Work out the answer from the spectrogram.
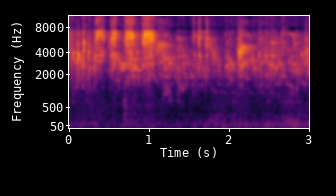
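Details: Budgerigar chirps: sharp, high tweets in short clusters over continuous background twitter from several birds.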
